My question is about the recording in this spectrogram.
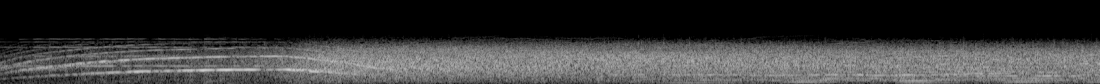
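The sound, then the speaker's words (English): A loud siren, the Texaco Fire Chief siren and bell signal, winds up in pitch over the first few seconds, then gives way to a steady, roaring wash of noise that continues to the end, with no voices. “And remember, whenever you hear the siren and bell, think of Texaco.”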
